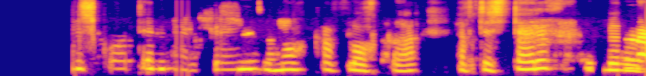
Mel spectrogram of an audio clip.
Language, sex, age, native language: Icelandic, male, 11, Icelandic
